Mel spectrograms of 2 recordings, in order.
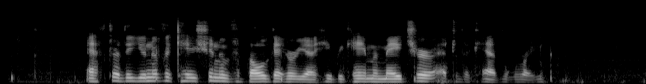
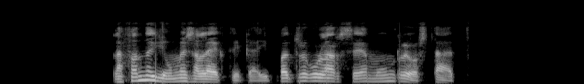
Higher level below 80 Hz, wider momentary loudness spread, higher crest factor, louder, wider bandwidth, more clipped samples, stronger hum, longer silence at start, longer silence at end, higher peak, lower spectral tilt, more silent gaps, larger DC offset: second, -72 dBFS vs -64 dBFS; about the same, 12 LU vs 10 LU; about the same, 20 dB vs 18 dB; second, -26 LUFS vs -23 LUFS; first, 8.6 kHz vs 7.6 kHz; neither; neither; second, 0.85 s vs 1.15 s; second, 1.05 s vs 1.3 s; about the same, -6 dBFS vs -6 dBFS; first, -5.5 dB/octave vs -4 dB/octave; second, none vs 2.72-2.77 s, 4.27-4.31 s; neither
